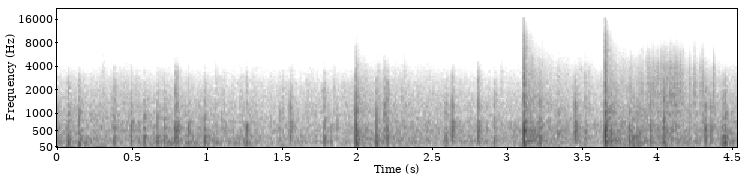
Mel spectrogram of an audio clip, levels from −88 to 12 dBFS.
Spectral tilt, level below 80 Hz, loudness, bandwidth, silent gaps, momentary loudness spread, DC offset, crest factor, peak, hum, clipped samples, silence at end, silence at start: -6.5 dB/octave; -54 dBFS; -32 LUFS; 16 kHz; none; 13 LU; under 0.1%; 28 dB; -2 dBFS; none; under 0.1%; 0 s; 0 s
